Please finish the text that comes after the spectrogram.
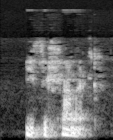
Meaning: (adjective) Of or pertaining to the erect phallus that was carried in bacchic processions
- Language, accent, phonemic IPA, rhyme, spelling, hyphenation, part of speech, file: English, Southern England, /ˌɪθɪˈfælɪk/, -ælɪk, ithyphallic, ithy‧phall‧ic, adjective / noun, LL-Q1860 (eng)-ithyphallic.wav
